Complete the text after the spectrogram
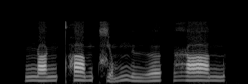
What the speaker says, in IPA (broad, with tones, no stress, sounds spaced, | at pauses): ŋ a˨˦ ŋ t̪ʰ a˧ m t͡ɕ ə̰˧˥ m n ɨ˨˦ ə̯ | ɣ a˧ n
